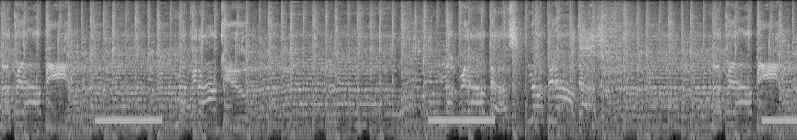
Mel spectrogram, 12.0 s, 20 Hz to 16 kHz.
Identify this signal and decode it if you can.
Ringback tone (Europe, 425 Hz), with noise.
